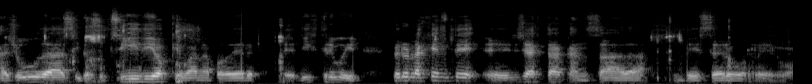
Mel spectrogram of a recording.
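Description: A man talks in an Argentine accent. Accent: Rioplatense Argentine Spanish. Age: 50s. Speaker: politician. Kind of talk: interview. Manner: hesitant, many fillers.

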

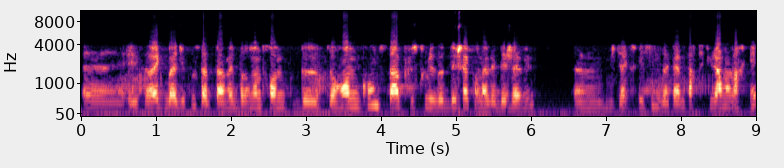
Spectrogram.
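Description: A woman speaks in a plain, everyday voice at a fairly quick pace. Her intonation stays fairly even while her loudness swings widely. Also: medium pitch for a woman. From western France (Nantes). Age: 30s. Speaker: sailor and ocean conservation project founder. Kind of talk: interview.

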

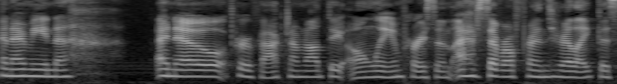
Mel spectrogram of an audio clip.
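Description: Speaking at a very fast pace, a woman uses lively intonation at a medium pitch. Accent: Southern US. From West Tennessee. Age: 20s. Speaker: event coordinator. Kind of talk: casual chat.

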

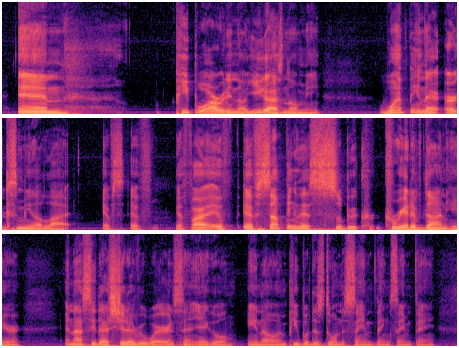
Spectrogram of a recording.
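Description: Here is a man with an unremarkable speaking voice. His intonation is lively. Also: fairly low pitch for a man, fairly quick pace. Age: 30s. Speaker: podcast host. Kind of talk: casual chat. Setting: studio.

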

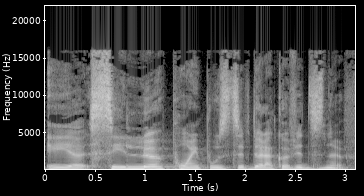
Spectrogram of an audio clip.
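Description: The speaker talks very slowly with a Quebec accent. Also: woman. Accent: Québécois French. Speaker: podcast columnist. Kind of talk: comedic monologue. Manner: animated.

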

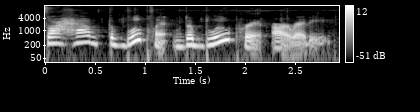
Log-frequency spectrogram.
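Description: A woman speaks with lively intonation in a very clean recording with a silent background. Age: 30s. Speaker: podcast host and homeschooling parent. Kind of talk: solo voice journal monologue. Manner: casual, unscripted.

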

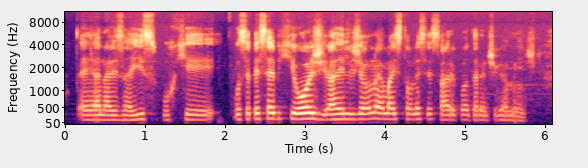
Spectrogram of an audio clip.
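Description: A man with an ordinary speaking voice, fairly high in pitch, fairly quick in pace and fairly even in intonation. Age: 19. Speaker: university student. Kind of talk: casual chat.

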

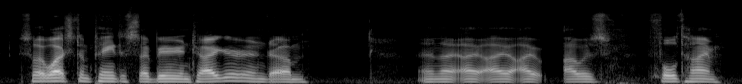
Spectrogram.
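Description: A man with a Canadian accent speaks at a medium pitch with ordinary pitch variation. He leaves long, frequent pauses. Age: 50s. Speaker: airbrush artist and muralist. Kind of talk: casual interview. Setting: radio studio.

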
